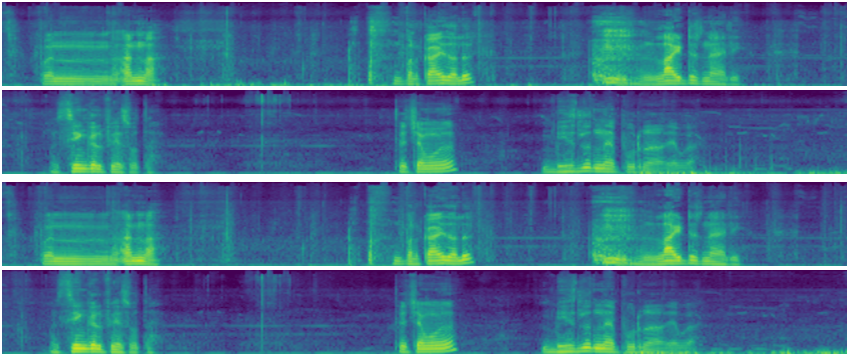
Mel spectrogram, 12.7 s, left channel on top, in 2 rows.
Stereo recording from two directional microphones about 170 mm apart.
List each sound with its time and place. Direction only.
0.3 s speech: 20° right (ahead or behind)
2.6 s a sound: 25° right (ahead or behind)
3.0 s speech: 20° right (ahead or behind)
6.7 s speech: 30° right (ahead or behind)
9.2 s speech: 20° right (ahead or behind); by 11.5 s 5° right (ahead or behind)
